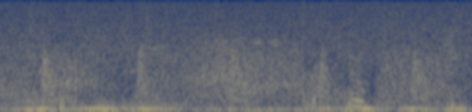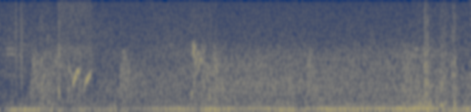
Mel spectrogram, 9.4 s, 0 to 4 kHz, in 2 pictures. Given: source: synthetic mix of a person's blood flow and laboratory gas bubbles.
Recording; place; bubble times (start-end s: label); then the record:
Doppler ultrasound of blood flow; subclavian vein
5.10-5.66 s: bubbles
6.60-6.92 s: bubbles
8.84-9.42 s: bubbles
From the record:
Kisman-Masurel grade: 222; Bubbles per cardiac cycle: several, 3 to 8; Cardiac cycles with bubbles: 10 to 50%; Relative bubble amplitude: moderate (0.250 to 0.450); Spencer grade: 2 (many but less than half of the cardiac periods contain bubble signals, singularly or in groups); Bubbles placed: anywhere in the cardiac cycle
